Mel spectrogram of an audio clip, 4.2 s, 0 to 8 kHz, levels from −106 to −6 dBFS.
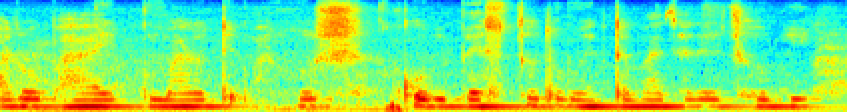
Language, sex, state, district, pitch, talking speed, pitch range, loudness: Bengali, female, Tripura, West Tripura, 170 Hz, 85 wpm, 170-180 Hz, -20 LUFS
